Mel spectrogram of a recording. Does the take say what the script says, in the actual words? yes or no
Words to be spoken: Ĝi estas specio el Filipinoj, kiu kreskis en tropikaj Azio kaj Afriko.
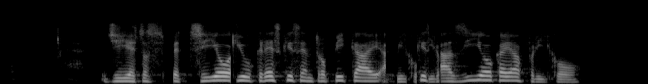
no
